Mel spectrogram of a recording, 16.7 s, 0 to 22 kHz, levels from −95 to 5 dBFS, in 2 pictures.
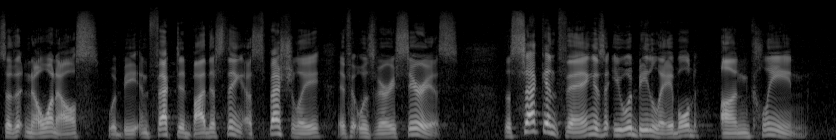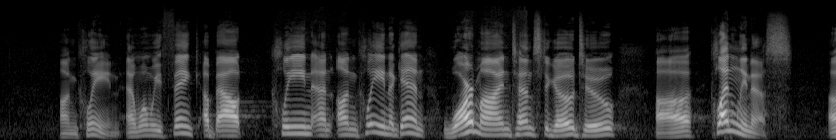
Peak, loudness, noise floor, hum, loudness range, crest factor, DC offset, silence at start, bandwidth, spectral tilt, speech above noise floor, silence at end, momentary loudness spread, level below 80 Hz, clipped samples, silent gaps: -10 dBFS; -35 LUFS; -75 dBFS; none; 10 LU; 26 dB; under 0.1%; 0 s; 16.5 kHz; -4 dB/octave; 40 dB; 0 s; 18 LU; -88 dBFS; under 0.1%; none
